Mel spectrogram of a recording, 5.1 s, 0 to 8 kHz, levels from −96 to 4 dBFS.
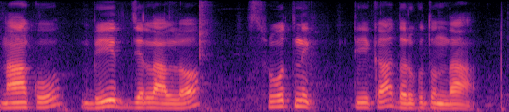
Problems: none marked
